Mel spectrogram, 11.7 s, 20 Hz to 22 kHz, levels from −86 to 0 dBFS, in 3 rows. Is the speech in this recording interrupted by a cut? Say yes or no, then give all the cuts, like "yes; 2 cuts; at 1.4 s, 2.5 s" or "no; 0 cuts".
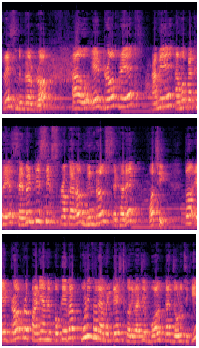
no; 0 cuts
